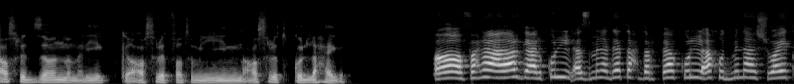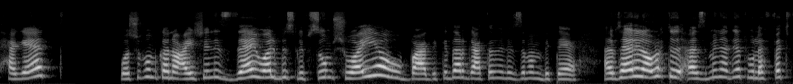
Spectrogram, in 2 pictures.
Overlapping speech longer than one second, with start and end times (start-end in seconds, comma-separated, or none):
none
